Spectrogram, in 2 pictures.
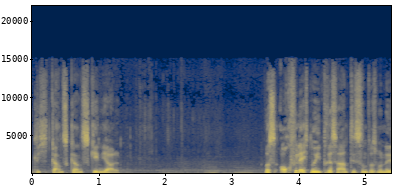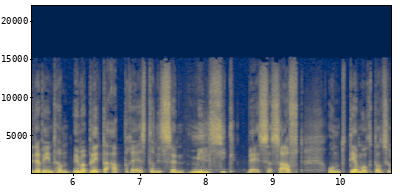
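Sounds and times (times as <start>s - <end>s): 
speech: 0.0s - 1.4s, 3.5s - 10.7s
bees and bumblebees buzzing over an agricultural field of dandelions: 0.0s - 3.9s.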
